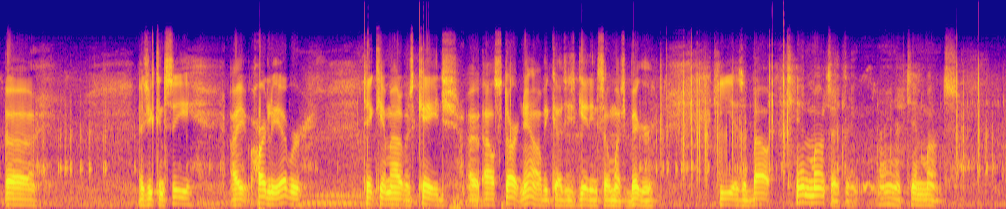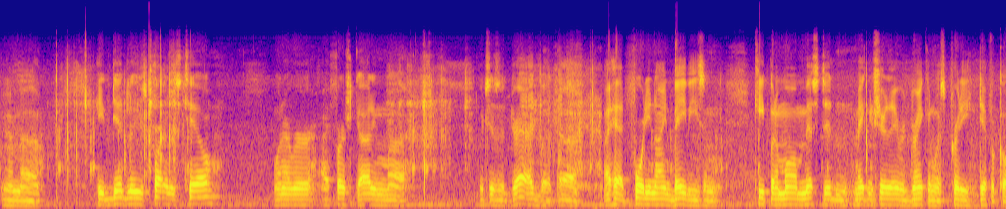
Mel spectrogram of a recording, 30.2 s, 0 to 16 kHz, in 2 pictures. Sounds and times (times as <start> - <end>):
Speech: 0.1 - 0.6, 2.1 - 4.7, 5.4 - 9.9, 10.8 - 14.4, 15.1 - 15.8, 16.5 - 18.4, 19.2 - 21.3, 22.3 - 30.1.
